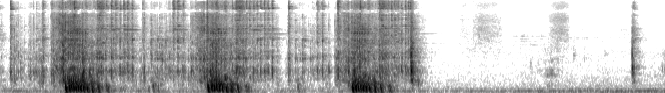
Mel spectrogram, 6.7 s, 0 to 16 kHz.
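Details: Kisan Kraft / R Yantra 58cc two-stroke chainsaw on premixed petrol (20 ml two-stroke oil per 500 ml): three rough throttle blips about every 1.5 s, then the engine cuts out after the third; won't hold revs or take load. Weak spark-plug current suspected, unconfirmed.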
